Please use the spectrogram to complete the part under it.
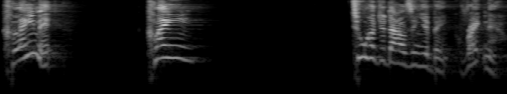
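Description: Guy preaching a sermon, really high voice, gets loud then drops quiet, repeats himself a lot. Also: sing-song, takes it slowly. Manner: preaching, swings between quiet asides and loud emphatic calls; colloquial, repeats words and phrases. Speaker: guest pastor.

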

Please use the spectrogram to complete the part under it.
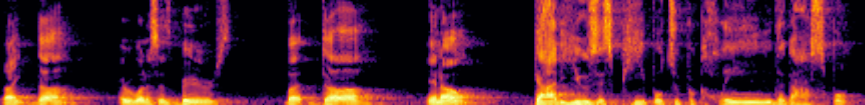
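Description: Pastor from the Chicago area, mellow male voice, chatty confessional sermon style, long church-hall reverb. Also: fairly high pitch, slow. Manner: conversational storytelling with confessions and crowd asides. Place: church sanctuary.

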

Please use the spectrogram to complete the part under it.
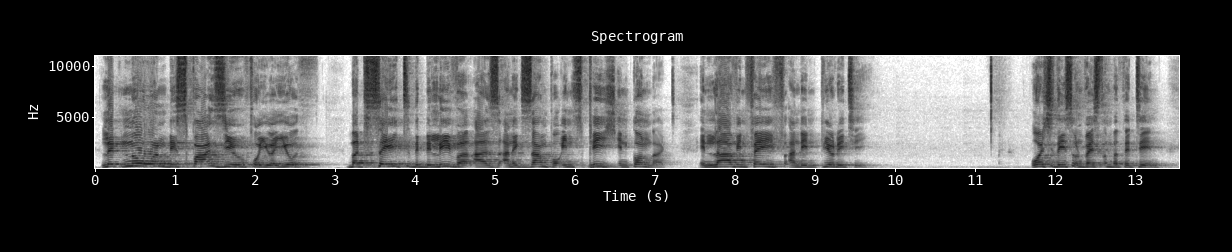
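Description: A Malawian guest preacher delivers a sermon in a church, swinging between soft, low phrases and raised, ringing lines. He speaks with a Malawian accent, and the sound is roomy.

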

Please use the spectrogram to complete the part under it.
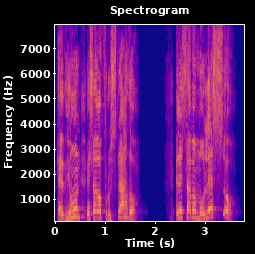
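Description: A man's voice: extremely high pitch, measured pace, creaky, a bit bright. A male pastor preaching a sermon with impassioned delivery, often stammering over repeated words.

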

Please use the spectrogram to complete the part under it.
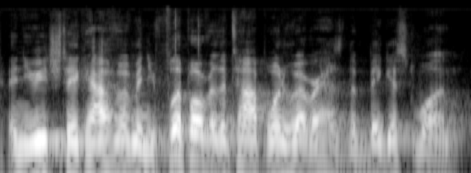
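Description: A man in his thirties preaching a sermon as pastor, earnest, moving between hushed tones and emphatic peaks. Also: fairly high pitch, fast. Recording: long reverb of a church hall.

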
